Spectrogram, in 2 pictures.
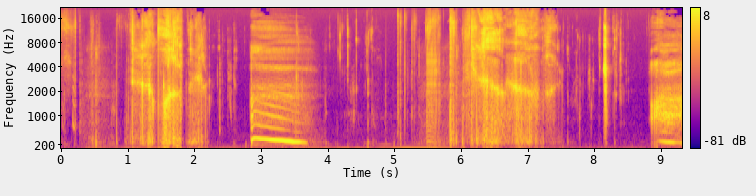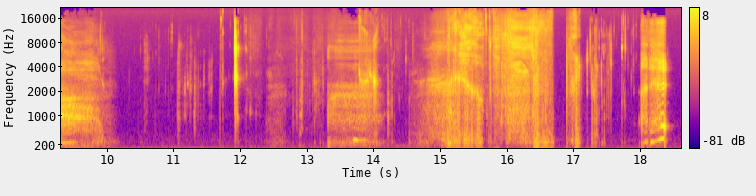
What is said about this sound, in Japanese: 吐息が聞こえちゃったね。舐められてるみたい？舐めてるの。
